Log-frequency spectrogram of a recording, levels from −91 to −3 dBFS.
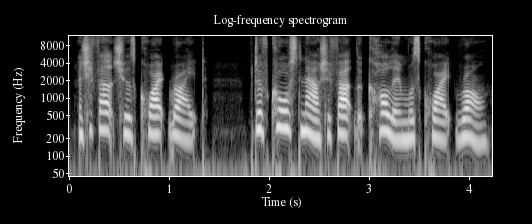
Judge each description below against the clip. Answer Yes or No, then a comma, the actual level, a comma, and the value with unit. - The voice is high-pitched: Yes, high, 230 Hz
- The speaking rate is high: Yes, fast, 255 wpm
